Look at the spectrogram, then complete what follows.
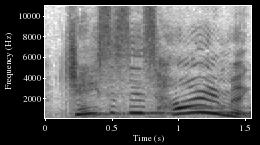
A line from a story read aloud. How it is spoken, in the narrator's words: yelled his friends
